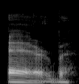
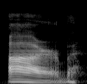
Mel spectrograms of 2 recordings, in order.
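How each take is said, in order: First: The vowel is a short e before r. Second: The vowel is an open ah before r. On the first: It is a conservative, careful style. "retained that short e plus r sound, um, and in a more conservative, careful style pronunciation" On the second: It is a lower middle class style. "pronouncing those those air sounds like ar"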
